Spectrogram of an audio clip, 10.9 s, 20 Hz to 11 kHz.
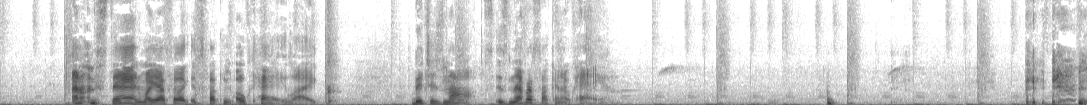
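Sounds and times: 
speech: 0:00.7 - 0:03.4, 0:04.1 - 0:06.2
harsh coughs from someone getting over a cold: 0:10.2 - 0:10.8.

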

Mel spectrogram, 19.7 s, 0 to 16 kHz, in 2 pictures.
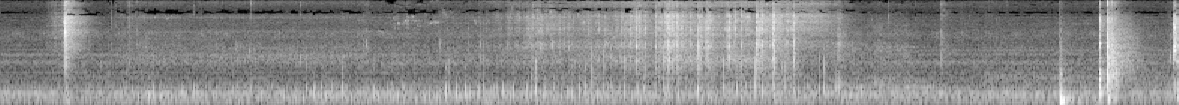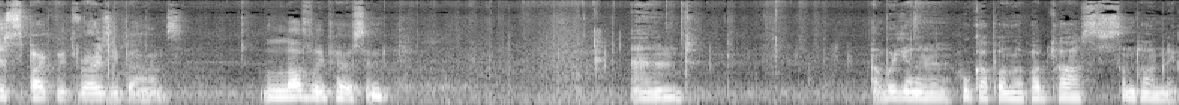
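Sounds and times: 
water bubbling in a water pipe chamber: 0:00.9 - 0:07.3
speech: 0:09.8 - 0:11.4, 0:12.0 - 0:13.3, 0:15.1 - 0:15.7, 0:17.1 - 0:19.6.

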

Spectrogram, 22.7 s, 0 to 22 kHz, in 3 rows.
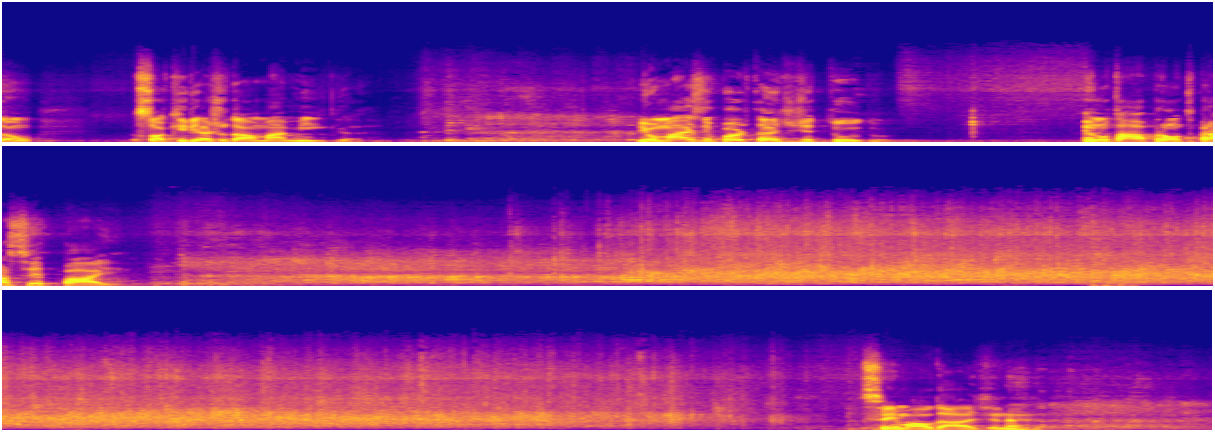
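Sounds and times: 
speech: 0:00.0 - 0:02.8, 0:04.0 - 0:05.6, 0:06.8 - 0:08.4, 0:20.6 - 0:21.8
scattered audience chuckles: 0:02.6 - 0:04.0, 0:08.5 - 0:16.0, 0:21.4 - 0:22.6
sustained audience applause: 0:09.4 - 0:20.5.

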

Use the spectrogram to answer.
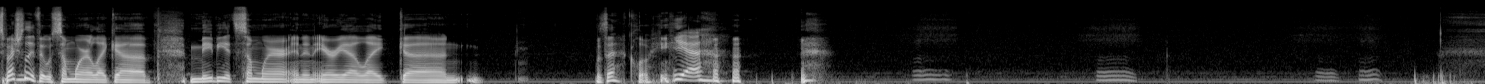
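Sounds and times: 
speech: 0:00.0 - 0:04.9, 0:06.0 - 0:08.2
small pet snoring: 0:09.0 - 0:09.6, 0:10.8 - 0:11.4, 0:12.9 - 0:13.9.

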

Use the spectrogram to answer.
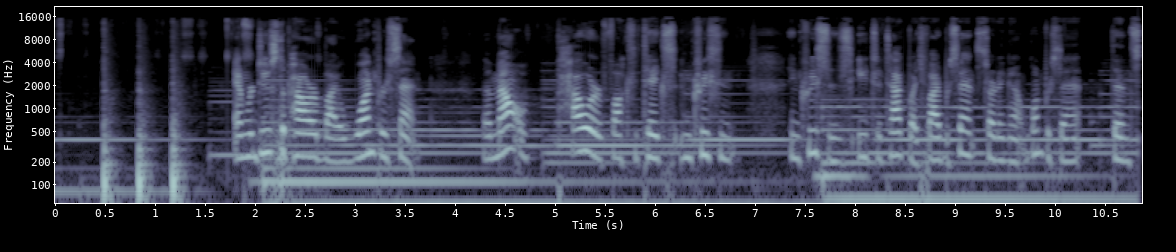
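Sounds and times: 
loud knocking on an office door in a video game: 0:00.5 - 0:01.4
speech: 0:01.8 - 0:10.8.

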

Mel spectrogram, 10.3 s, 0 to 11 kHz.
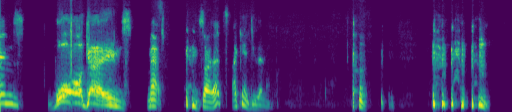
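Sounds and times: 
speech: 0:00.0 - 0:05.5, 0:07.2 - 0:07.4, 0:08.6 - 0:09.8
person coughing: 0:03.7 - 0:04.0, 0:07.0 - 0:07.9, 0:08.6 - 0:09.9.

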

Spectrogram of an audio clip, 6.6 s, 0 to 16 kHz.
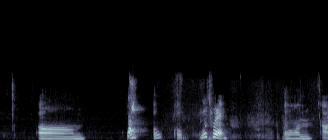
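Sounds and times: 
speech: 0:00.8 - 0:01.8, 0:03.1 - 0:04.7, 0:05.6 - 0:06.5
dog barking: 0:02.6 - 0:02.9.

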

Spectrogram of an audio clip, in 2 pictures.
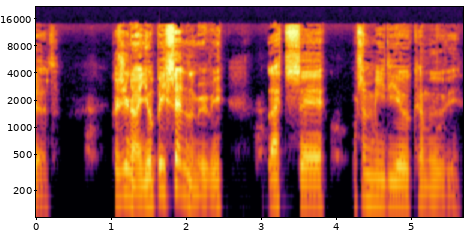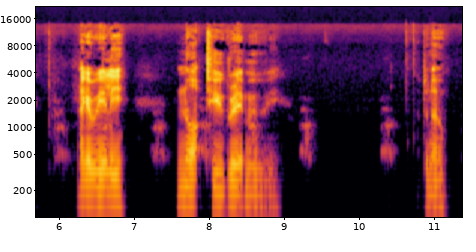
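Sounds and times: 
speech: 0:00.0 - 0:00.4, 0:01.0 - 0:06.9, 0:07.6 - 0:09.0, 0:10.9 - 0:11.2
dog bark from another room: 0:00.6 - 0:01.0, 0:02.9 - 0:03.2, 0:03.9 - 0:04.2, 0:05.9 - 0:06.3, 0:07.2 - 0:08.1, 0:09.2 - 0:09.5, 0:10.3 - 0:10.6.

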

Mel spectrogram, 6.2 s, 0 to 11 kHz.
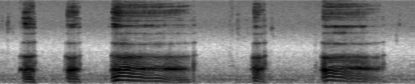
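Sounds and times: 
person vocally imitating a deer buck grunt call: 0:00.3 - 0:03.0, 0:03.8 - 0:04.1, 0:04.8 - 0:05.9.

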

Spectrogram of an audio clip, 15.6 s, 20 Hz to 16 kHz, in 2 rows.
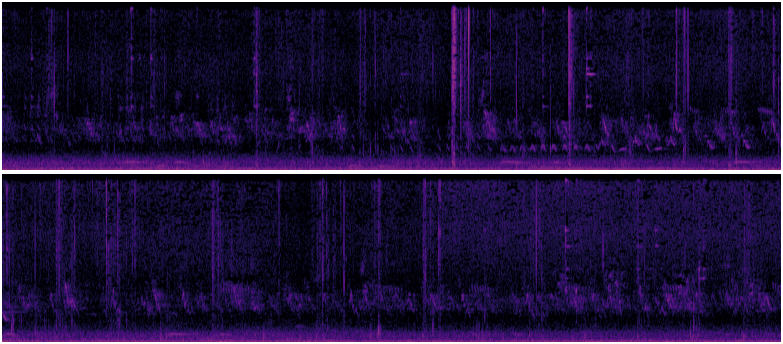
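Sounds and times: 
birds chirping at sunrise in Phoenix Arizona: 0:00.0 - 0:15.5.

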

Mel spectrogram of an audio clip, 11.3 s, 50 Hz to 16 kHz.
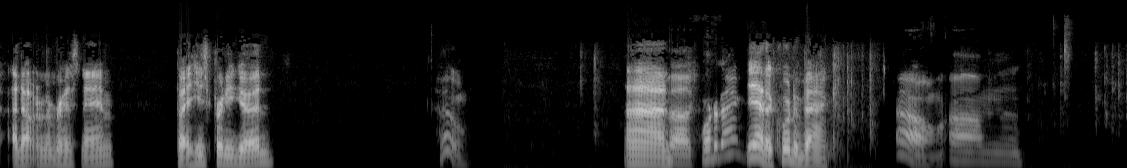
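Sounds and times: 
speech: 0:00.1 - 0:01.2, 0:01.8 - 0:02.8, 0:04.4 - 0:04.7, 0:06.2 - 0:10.3
computer keyboard clicks: 0:08.4 - 0:08.8, 0:10.6 - 0:11.2.

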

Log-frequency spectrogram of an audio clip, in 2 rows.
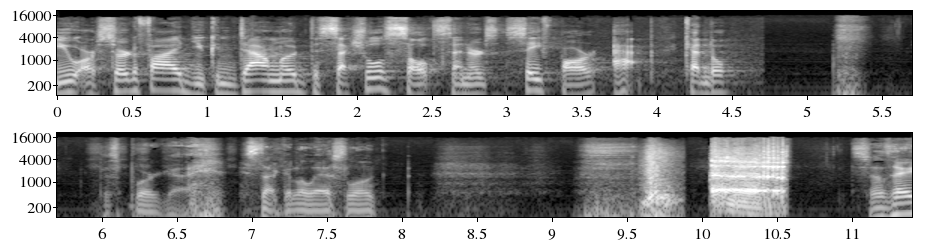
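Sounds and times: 
speech: 0:00.0 - 0:04.6, 0:06.0 - 0:07.9, 0:11.1 - 0:11.3
loud rough burp from a cartoon character: 0:10.0 - 0:10.7.

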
